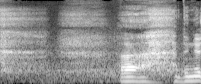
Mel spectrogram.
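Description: A man's audible breath intake between phrases, then he resumes speaking a little over a second in.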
